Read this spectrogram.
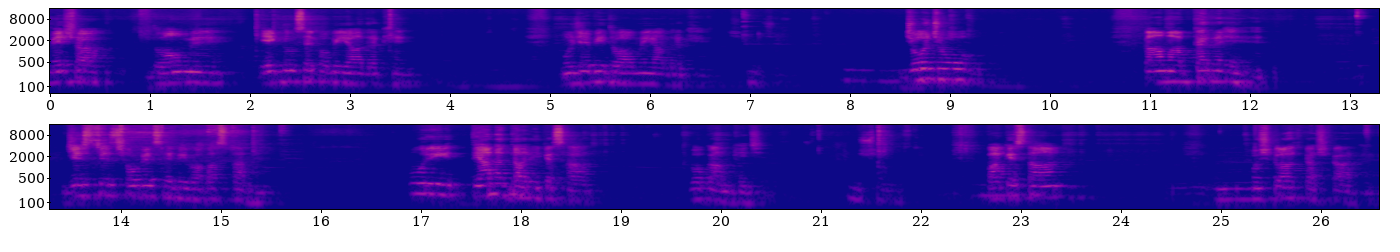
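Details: Adult man who has overcome stammering, giving a closing speech after a three-day stammering course using the fluency techniques he teaches: deliberate long pauses and a projected voice; stuttering controlled with fluency techniques.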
